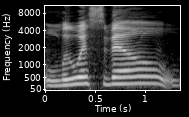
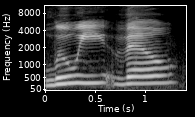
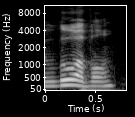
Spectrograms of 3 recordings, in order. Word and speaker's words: Louisville: Is it Lewisville, Louisville, or Louisville? The one true pronunciation wrong it's not Louis source family who are from Louisville.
